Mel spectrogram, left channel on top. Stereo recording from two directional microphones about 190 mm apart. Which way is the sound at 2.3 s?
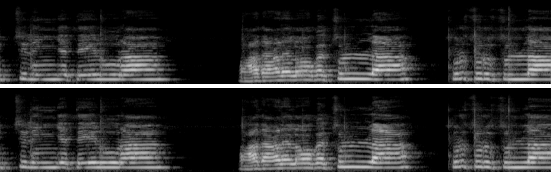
35° right (ahead or behind).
